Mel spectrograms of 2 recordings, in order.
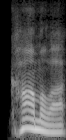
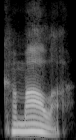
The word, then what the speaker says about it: Kamala: of the fact that she pronounces her name kamala as opposed to kamala now maybe it's because i'm from massachusetts like my first uh instinct would be like kamala because i always hit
